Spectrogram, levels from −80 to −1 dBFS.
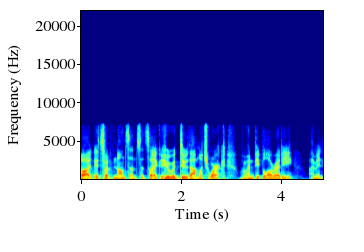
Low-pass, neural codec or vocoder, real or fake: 7.2 kHz; codec, 16 kHz, about 1 kbps, DyCAST, with the encoder's durations; fake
